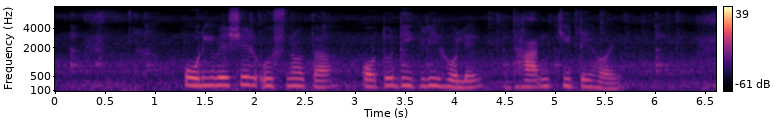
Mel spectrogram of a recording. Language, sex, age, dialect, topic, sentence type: Bengali, female, 18-24, Standard Colloquial, agriculture, question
